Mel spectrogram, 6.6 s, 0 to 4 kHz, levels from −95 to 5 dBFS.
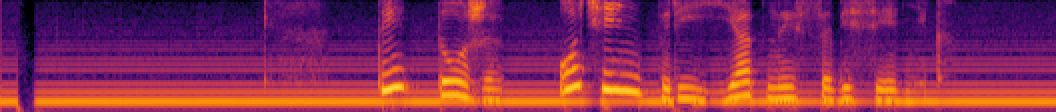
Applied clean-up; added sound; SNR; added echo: neural mask model RNNoise.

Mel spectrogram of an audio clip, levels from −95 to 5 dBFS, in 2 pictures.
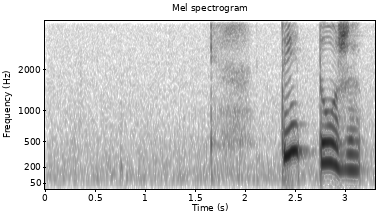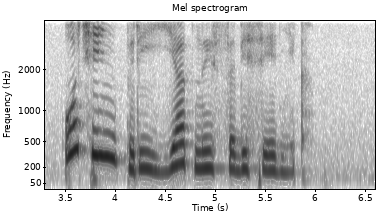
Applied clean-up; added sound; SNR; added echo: none; none; none; none.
